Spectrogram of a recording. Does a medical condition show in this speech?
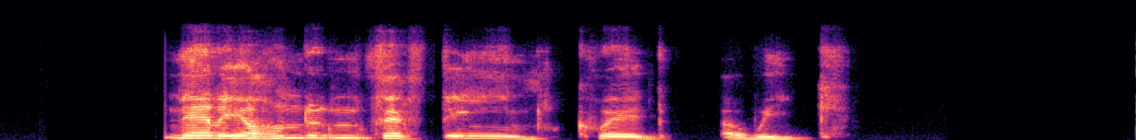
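Yes: cerebral palsy; lifelong.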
